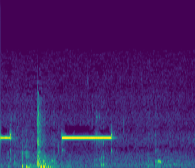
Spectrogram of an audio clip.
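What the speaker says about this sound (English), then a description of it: "plug it in, and it'll beep a bit." A racing drone battery charger gives a single steady electronic beep for about half a second, faint and close, after a soft click of plugging in.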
